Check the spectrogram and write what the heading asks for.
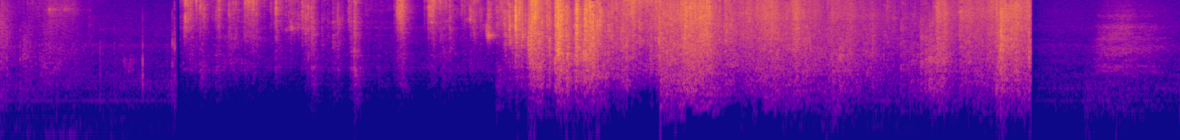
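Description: Sheets of paper and graphite transfer paper rustling and crinkling as they are handled and lifted off a board, louder in the second half, then cutting off abruptly near the end.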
